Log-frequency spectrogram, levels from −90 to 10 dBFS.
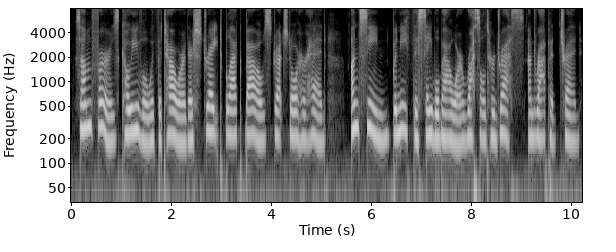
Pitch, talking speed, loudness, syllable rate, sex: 210 Hz, 145 wpm, -18 LUFS, 3.7 syllables/s, female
